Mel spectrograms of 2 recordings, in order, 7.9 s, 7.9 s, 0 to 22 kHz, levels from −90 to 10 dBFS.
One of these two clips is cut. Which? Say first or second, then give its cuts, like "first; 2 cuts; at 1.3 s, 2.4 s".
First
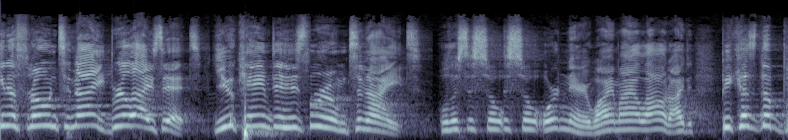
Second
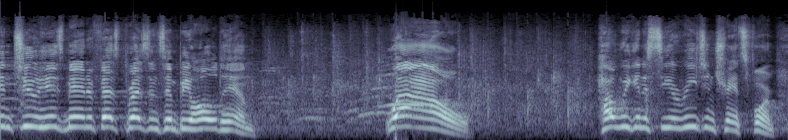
first; 5 cuts; at 1.1 s, 2.1 s, 3.1 s, 4.3 s, 5.0 s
